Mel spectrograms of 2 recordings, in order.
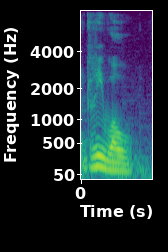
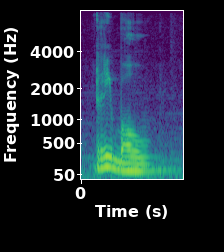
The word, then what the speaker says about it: Ribot: en su web específicamente se aclara que así como se escribe Ribot, se pronuncia Ribot, Ribot.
